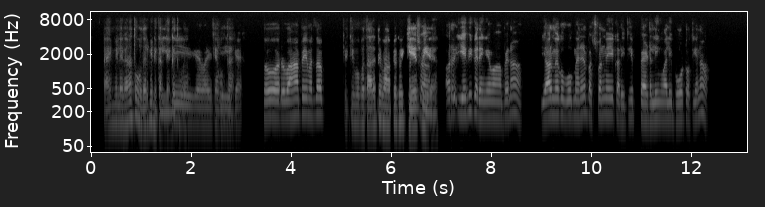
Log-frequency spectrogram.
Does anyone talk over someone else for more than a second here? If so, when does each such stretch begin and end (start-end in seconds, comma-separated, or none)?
none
